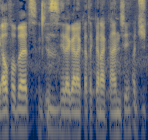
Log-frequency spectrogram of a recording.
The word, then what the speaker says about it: Kanji: Kanji, yeah. – Kanji, now I said it right. What did I say? Kanja? Kanja? – Kanja, I don't know.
